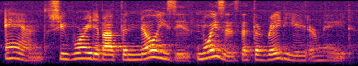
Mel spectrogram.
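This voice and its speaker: A woman's voice: mid-range voice, unhurried, creaky, darkish tone. A woman reading a picture book aloud expressively to young children, adding simple explanations as a teacher would.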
